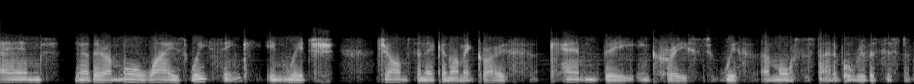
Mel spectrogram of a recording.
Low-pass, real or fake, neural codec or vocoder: 7.2 kHz; fake; vocoder, 22.05 kHz, 80 mel bands, Vocos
